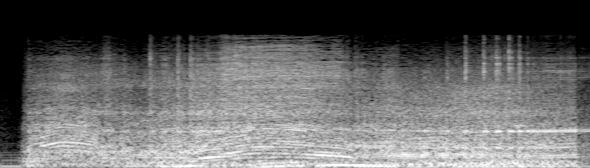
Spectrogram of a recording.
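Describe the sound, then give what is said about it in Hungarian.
Busy city street traffic at Erzsébet tér in Budapest, Hungary, with a steady roar of passing vehicles, as several cars accelerate, their engine pitch rising and sweeping over a continuous, loud background of road noise. “Az Erzsébet tér és környéke Budapest legzajosabb közterületeihez tartozik. Itt és más budapesti forgalmas utak mentén is jelentős a határérték túllépés.”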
